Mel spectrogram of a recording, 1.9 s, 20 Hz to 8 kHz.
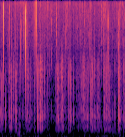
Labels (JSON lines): {"label": "biophony, sea urchins (Echinidae)", "recorder": "SoundTrap 600 or HydroMoth"}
